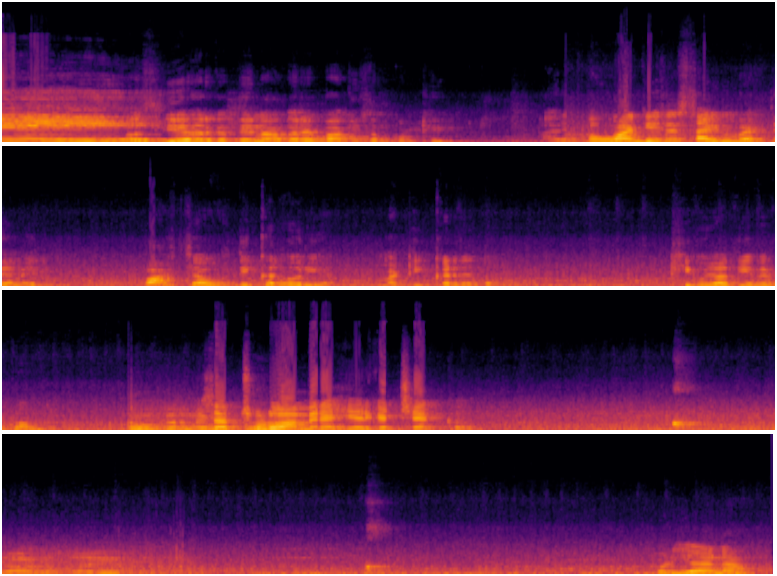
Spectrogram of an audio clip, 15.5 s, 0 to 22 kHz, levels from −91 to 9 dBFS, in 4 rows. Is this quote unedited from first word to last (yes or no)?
no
